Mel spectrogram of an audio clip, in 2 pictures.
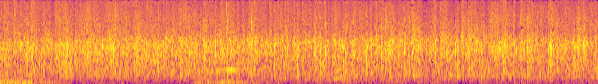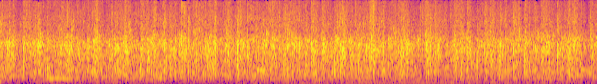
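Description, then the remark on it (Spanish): Loud, sustained applause from an audience fills the whole stretch, a dense, steady wash of many hands clapping at once with no pauses or voices standing out. “Este fuerte aplauso es para ti.”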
